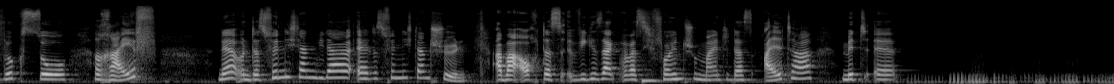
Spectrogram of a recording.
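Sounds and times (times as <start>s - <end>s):
speech: 0.0s - 9.1s
cat purring: 9.4s - 11.1s.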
